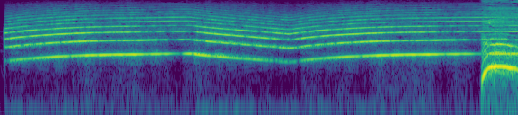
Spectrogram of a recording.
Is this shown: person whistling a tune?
no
